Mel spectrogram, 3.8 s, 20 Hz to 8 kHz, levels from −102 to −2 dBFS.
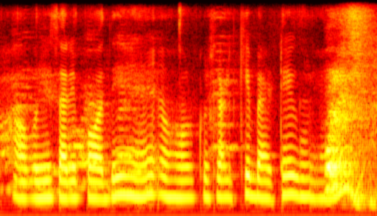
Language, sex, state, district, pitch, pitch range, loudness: Hindi, female, Jharkhand, Jamtara, 195 Hz, 185-220 Hz, -19 LUFS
